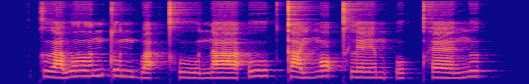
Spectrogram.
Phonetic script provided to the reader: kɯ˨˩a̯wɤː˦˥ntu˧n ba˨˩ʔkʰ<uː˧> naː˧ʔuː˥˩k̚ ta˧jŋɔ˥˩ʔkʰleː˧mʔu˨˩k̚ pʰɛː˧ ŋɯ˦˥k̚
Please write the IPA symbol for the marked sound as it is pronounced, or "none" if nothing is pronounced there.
uː˨˩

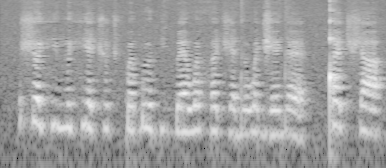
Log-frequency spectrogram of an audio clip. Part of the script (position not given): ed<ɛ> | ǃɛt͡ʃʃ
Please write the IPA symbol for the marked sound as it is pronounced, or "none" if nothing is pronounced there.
ɛ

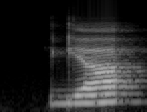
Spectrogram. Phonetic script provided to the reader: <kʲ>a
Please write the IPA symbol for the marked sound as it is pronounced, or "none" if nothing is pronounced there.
ɡʲ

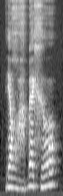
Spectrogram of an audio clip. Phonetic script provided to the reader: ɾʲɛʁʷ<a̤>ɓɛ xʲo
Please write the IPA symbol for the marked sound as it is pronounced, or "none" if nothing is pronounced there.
a̤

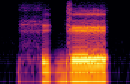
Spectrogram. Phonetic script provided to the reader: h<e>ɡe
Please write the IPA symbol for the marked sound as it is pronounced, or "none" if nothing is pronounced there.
i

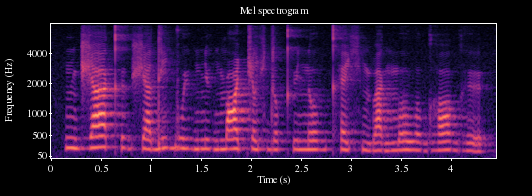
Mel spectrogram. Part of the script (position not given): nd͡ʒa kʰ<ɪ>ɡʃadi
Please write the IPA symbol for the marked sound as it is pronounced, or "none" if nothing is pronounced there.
ʏ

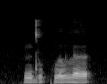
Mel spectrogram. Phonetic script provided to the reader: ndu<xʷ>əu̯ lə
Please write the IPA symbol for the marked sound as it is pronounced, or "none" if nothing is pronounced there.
kʷ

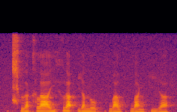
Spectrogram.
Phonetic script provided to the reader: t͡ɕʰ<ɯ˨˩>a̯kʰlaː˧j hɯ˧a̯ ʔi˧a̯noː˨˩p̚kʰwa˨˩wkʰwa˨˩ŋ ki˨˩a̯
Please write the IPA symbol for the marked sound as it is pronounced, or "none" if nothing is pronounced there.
ɯ˨˩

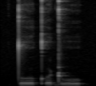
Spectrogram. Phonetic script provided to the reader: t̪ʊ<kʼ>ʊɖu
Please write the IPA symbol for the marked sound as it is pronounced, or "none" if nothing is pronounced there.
kʼ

